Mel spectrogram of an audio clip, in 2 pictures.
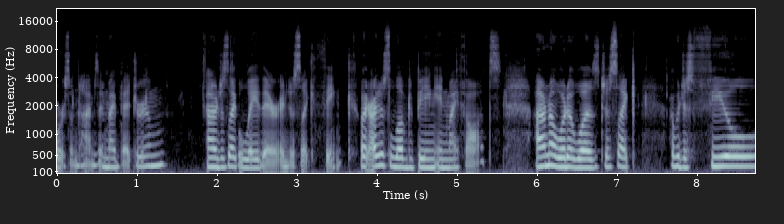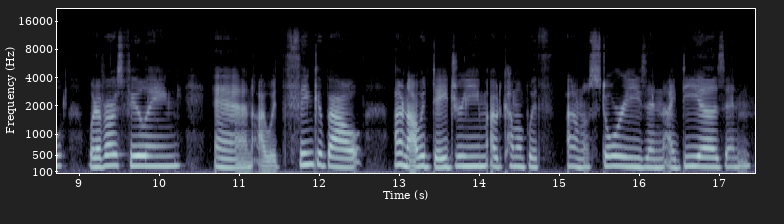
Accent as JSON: {"language": "English", "region": "southern Utah", "country": "United States", "tie": "born or raised there", "moved": "as an adult", "lives_now": "Provo, United States", "said": "I'm from Utah. I grew up in a really small town in southern Utah, but right now I live in the Provo area"}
